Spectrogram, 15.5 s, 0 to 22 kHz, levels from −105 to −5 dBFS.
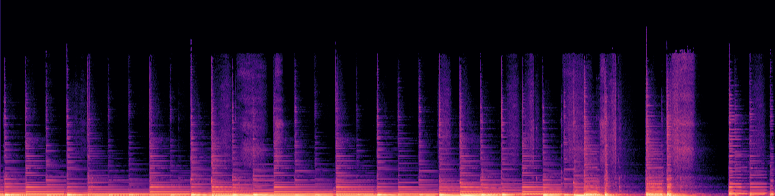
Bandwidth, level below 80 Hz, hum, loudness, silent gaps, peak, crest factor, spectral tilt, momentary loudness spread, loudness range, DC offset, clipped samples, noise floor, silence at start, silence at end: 8.8 kHz; -52 dBFS; none; -20 LUFS; none; -4 dBFS; 16 dB; -9.5 dB/octave; 13 LU; 5 LU; under 0.1%; under 0.1%; -56 dBFS; 0 s; 0 s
